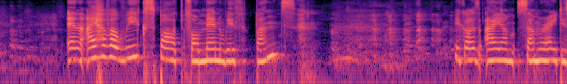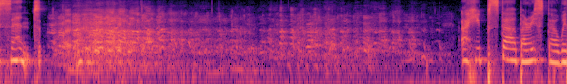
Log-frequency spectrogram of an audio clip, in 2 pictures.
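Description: A young woman speaks with animation into a microphone.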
